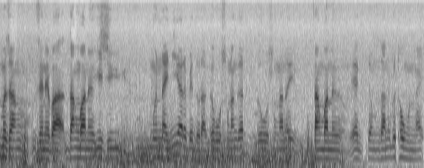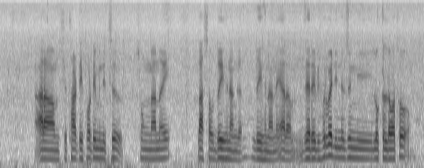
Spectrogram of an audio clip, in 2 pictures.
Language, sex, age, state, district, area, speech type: Bodo, male, 18-30, Assam, Udalguri, rural, spontaneous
